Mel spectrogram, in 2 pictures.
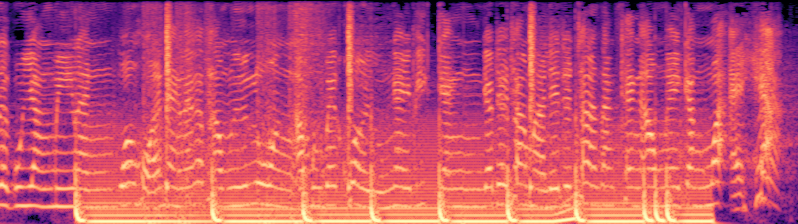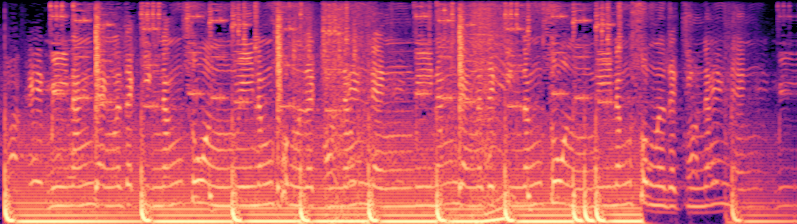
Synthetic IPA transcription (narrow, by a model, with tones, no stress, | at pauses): t̪ɛː˧˩kuː˧ja˧ŋmiː˧lɛ˧˩ŋku˧əhu˨˩˦dɛ˧˩ŋlaː˧˥˩ka˧˩t̪ʰa˧mlɯː˦˥lu˧˩əŋʔa˧wmɯː˧ba˧˦kʰu˧˩ə˨˩juː˨˩˦ŋa˧˩jpʰi˧˩kɛ˧ŋjaː˧˩da˧˩t̪ʰaː˧˩maː˨˦li˧˦ta˧˩t̪ʰaː˧˩sa˧˥˩ŋkʰɛ˧˩ŋʔa˧wŋa˧jka˧ŋwa˧˩ʔa˨˩hɛ˦˧˥ | miː˧na˦˥ŋdɛ˧ŋna˧˥˩t͡ɕ̪ɛ˧˩ki˧nːa˨˦˥ŋsu˧˩əŋmiː˧na˧˦˥ŋsu˧˩ə˨ŋna˧˥˩t͡ɕ̪ɛ˧˩ki˧nːa˧˦˥ŋdɛ˧ŋmiː˧na˦˥ŋdɛ˧ŋna˧˥˩t͡ɕɛ˧˩ki˧nːa˦˥ŋsu˧˩əŋmiː˧na˧˦˥ŋsu˧˥˩əŋna˧˩tɛ˧˩ki˧nːa˧˦˥ŋdɛ˧ŋː˧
